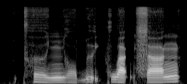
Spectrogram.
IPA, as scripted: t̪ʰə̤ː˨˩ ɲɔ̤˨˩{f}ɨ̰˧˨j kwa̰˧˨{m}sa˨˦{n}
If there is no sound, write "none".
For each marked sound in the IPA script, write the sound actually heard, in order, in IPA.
ɓ, ŋ, ŋ

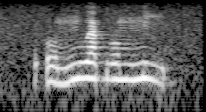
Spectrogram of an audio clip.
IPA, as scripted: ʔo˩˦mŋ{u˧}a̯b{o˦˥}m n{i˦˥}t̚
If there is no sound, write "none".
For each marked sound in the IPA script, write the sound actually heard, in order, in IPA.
u˧, o˧, i˨˩

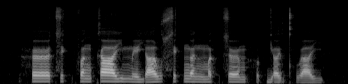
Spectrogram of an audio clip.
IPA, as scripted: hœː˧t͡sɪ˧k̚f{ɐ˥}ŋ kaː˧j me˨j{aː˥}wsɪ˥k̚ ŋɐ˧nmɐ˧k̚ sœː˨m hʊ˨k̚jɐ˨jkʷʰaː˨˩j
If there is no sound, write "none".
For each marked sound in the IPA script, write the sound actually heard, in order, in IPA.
ɐ˧, aː˥

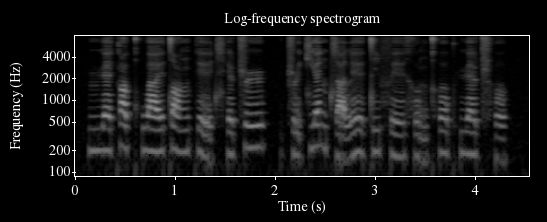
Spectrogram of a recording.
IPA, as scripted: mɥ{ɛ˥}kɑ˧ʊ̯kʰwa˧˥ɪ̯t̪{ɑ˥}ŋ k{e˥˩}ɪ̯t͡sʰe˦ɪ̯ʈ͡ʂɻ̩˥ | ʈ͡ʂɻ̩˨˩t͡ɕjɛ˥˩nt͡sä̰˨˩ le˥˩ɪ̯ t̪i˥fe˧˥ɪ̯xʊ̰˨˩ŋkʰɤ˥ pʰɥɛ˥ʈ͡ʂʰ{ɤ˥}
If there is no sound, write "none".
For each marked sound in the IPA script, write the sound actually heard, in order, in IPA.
ɛ˧˥, ɑ˧˥, ḛ˨˩, ɤ˨

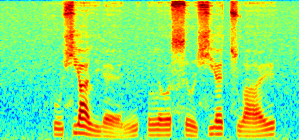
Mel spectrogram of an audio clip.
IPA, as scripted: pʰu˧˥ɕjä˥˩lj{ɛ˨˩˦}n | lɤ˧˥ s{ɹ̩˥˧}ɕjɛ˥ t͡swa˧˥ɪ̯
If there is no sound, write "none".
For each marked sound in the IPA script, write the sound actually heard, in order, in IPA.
ɛ˨˩˦, ɹ̩˨˩

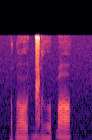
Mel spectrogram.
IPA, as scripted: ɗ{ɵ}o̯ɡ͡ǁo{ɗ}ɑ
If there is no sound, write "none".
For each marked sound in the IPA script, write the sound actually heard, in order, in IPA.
ɔ, ɓ

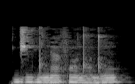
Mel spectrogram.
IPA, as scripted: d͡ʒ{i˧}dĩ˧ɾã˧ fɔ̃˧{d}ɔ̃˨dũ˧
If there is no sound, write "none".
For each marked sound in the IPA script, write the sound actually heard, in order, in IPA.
i˧, d

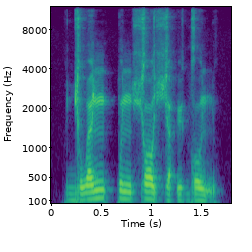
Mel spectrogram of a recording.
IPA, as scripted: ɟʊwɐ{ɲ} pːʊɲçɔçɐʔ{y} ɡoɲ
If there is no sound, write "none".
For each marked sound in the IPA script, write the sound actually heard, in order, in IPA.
ɲ, y

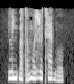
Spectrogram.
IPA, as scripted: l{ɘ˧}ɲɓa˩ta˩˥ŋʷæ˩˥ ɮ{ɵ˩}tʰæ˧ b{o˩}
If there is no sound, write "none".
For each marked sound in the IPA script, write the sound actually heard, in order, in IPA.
e˧, ɵ˧, o˩

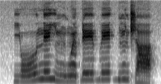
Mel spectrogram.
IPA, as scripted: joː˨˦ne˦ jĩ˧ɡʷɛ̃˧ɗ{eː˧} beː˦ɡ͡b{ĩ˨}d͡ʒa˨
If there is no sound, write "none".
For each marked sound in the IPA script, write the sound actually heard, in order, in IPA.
eː˦, ĩ˦

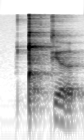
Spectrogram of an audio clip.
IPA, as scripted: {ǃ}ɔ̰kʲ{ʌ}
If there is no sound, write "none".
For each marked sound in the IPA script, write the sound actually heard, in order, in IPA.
ǃ, ə

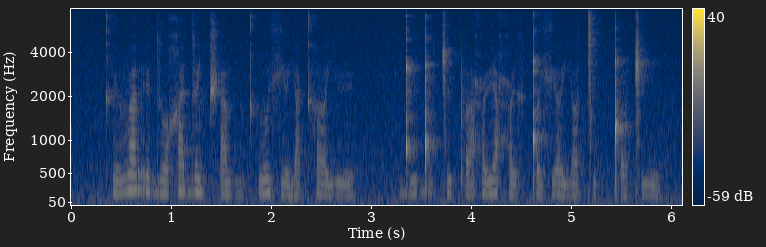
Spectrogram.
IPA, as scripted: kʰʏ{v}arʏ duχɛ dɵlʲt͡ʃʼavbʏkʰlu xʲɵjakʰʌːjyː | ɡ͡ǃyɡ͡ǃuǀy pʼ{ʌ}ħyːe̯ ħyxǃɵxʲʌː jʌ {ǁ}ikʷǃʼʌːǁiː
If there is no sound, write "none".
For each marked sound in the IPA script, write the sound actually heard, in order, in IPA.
v, ʌ, ǀ

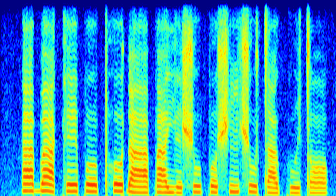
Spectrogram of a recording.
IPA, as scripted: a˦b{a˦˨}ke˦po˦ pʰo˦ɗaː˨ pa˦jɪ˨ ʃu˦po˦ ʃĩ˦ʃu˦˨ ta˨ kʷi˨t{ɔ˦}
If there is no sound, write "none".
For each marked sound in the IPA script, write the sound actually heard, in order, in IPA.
a˦˨, ɔ˦

